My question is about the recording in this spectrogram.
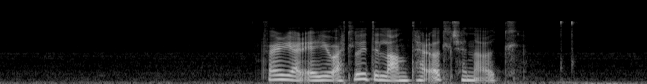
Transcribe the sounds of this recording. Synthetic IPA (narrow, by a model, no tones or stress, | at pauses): fɛɹjaɹʔɛɹjuːa̰jt̪ʰlujt̪ɪlant̪ha̰ːɹʔœ̰t̪lçɛnːa̰ʔœ̰t̪l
